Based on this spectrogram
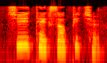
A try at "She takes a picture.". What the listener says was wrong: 여기서 발음 조금만 더 고쳐보면은 네. 피처가 아니라 픽처예요. 네. 픽처.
